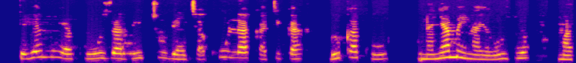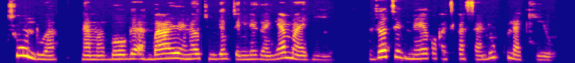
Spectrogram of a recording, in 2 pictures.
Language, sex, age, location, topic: Swahili, female, 18-24, Nairobi, finance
